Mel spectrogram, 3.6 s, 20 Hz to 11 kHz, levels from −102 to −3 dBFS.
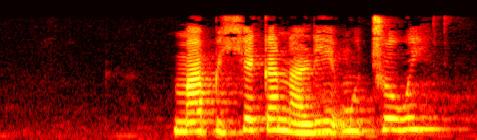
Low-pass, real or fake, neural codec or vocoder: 7.2 kHz; real; none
